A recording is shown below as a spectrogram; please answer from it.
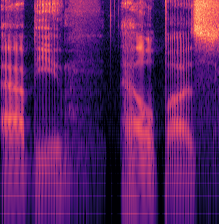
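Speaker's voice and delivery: voice like an electronic talking spelling toy. Retelling a movie scene where the toy speaks: speak and spell voice. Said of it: "in the speak and spell voice".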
